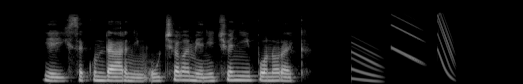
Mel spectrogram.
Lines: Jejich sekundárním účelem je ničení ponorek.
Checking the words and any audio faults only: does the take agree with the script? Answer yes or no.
no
